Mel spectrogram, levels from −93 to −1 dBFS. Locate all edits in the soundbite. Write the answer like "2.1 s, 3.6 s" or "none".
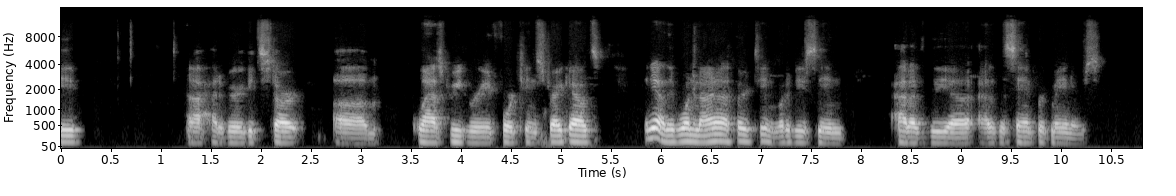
none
